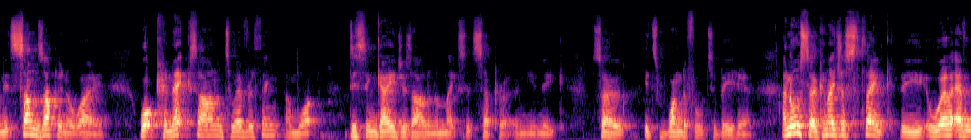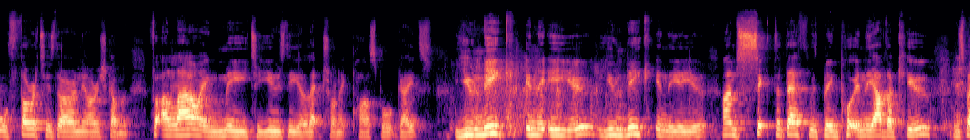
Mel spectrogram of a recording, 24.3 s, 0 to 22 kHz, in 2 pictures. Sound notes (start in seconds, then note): 17.8 audience laughing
